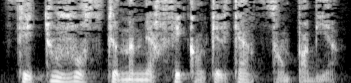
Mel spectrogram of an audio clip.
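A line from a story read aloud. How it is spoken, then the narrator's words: Muttering. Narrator (French): marmonna Ron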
